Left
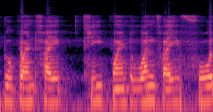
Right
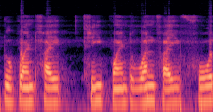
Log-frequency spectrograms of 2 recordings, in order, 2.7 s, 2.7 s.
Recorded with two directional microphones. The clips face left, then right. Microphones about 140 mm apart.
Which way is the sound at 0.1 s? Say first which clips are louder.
Right 5 dB; 20° right (ahead or behind).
